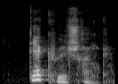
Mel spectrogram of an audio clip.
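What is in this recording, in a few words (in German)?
"kuehlschrank", German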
